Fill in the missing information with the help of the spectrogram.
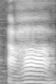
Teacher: So what we are saying is the ayn has to be pronounced from the back of the mouth, at the back of the middle of the throat, which is aha, so they can practice like that.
